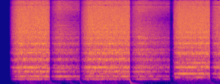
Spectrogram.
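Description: Future bass supersaw chords from a software synth, a saw wave in Wavetable with eight-voice unison, playing longer held chords as the answer to a choppy chord rhythm. Each chord lasts about half a second to a second, with short breaks between them.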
